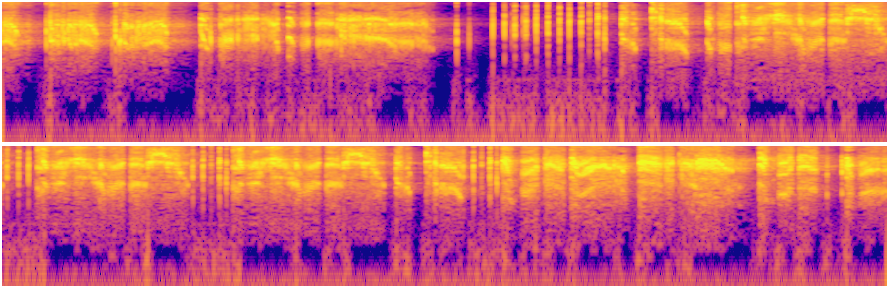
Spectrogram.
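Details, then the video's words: Raja Di Laut style roosting call of swiftlets, meant to lure birds in: a steady, dense wash of high, rapid twittering chirps running throughout. "Suara Inap Walet Raja Di Laut"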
